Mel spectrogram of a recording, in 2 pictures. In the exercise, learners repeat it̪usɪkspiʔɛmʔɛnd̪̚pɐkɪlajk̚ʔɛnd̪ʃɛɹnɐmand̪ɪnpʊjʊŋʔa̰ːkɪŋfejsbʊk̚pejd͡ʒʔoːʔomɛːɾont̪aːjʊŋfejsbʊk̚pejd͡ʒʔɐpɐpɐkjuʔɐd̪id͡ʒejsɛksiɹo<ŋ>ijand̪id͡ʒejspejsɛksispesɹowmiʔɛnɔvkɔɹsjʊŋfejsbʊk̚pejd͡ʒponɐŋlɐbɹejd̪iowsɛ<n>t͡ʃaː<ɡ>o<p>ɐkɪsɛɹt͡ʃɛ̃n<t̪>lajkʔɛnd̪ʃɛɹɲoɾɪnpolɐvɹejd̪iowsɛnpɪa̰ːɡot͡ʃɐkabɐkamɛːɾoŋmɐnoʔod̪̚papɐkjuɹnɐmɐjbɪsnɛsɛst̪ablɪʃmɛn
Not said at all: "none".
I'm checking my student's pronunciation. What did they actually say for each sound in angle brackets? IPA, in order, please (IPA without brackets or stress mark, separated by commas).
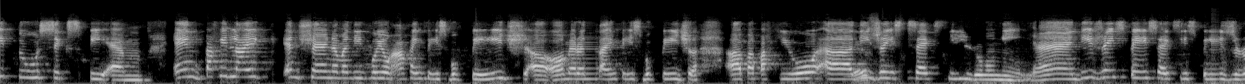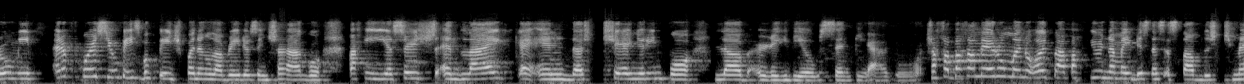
m, n, ɡ, p, d̪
